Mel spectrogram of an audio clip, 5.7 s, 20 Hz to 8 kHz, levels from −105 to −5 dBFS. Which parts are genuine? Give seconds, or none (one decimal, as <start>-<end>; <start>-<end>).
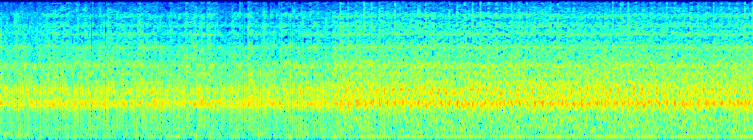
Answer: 2.5-5.7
